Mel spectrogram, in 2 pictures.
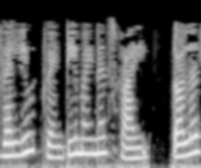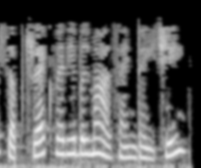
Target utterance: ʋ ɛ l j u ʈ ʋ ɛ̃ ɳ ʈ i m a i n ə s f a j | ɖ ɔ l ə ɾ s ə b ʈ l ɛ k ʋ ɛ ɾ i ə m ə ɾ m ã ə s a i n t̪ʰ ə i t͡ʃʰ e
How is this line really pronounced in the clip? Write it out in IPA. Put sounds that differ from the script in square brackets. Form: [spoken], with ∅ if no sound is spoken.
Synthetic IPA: ʋ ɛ l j u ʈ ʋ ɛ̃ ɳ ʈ i m a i n ə s f a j | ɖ ɔ l ə ɾ s ə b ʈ [ɾ] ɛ k ʋ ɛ ɾ i ə [b] ə [l] m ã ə s a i n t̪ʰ ə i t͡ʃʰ e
